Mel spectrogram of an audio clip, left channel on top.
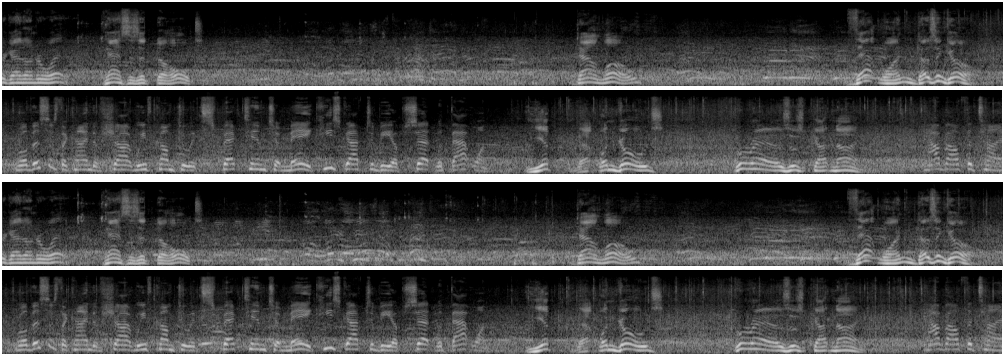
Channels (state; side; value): normal; both; correlation 0.88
